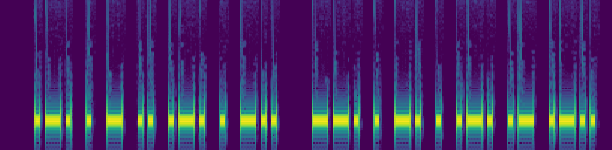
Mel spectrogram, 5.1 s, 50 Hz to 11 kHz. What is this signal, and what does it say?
Morse code, heard as a keyed tone, about 28 wpm, 700 Hz. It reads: RETIRED GENERAL
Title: Practice QSO - Exchange 3 - More Info - 28wpm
